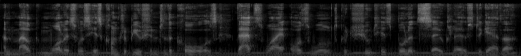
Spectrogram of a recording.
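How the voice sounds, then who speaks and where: Male actor as brilliant detective, assured and exacting. Low, animated delivery, formal audio-drama exposition.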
